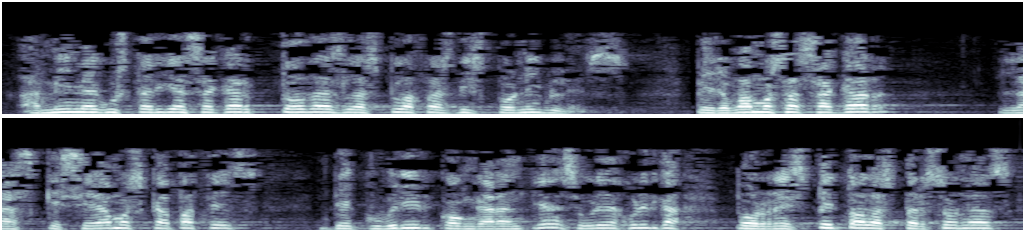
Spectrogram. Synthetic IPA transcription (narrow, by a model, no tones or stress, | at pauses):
amĩme̞ɣ̞ust̪aɾiasakaɾt̪o̞ðazlasplaθazðispo̞niβle̞s | pe̞ɾo̞βamo̞sasakaɾ | laske̞se̞ɾamo̞skapaθe̞z | ðe̞kuβɾiɾko̞ŋɡaɾant̪iaðese̞ɣuɾiðaxuɾiðikapo̞ɾre̞spe̞t̪oalaspe̞ɾso̞nas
